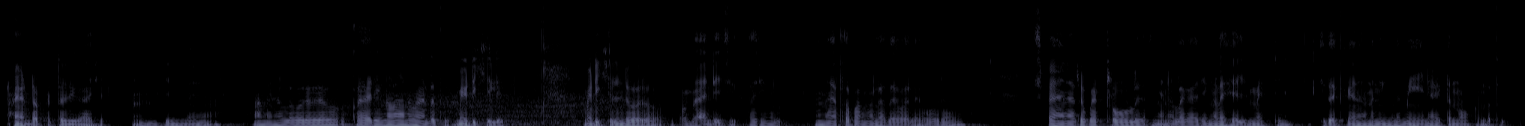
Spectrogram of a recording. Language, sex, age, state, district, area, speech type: Malayalam, male, 18-30, Kerala, Wayanad, rural, spontaneous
